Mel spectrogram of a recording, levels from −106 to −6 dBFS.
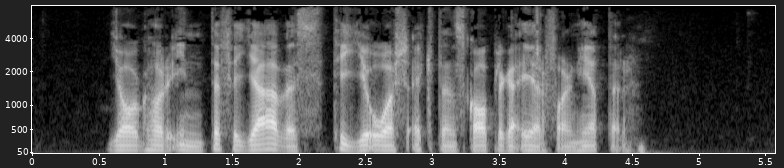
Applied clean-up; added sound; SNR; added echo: none; none; none; none.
